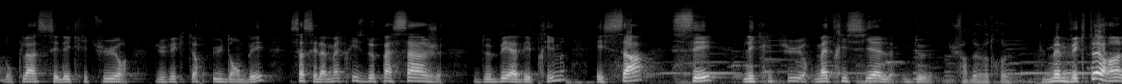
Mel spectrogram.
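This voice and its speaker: A man's voice: mid-range voice, a little mellow. A man gives a maths lesson in an ordinary mid-range voice. He walks his students through each step, speaking straight to them, and keeps stopping to marvel at how neatly the result comes out. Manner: enthusiastic, marvels at results with casual fillers; explains step by step, addressing students directly. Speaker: maths teacher. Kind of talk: classroom-style lecture.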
